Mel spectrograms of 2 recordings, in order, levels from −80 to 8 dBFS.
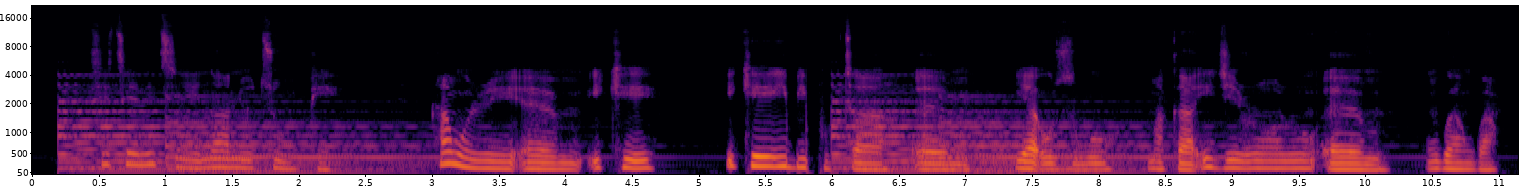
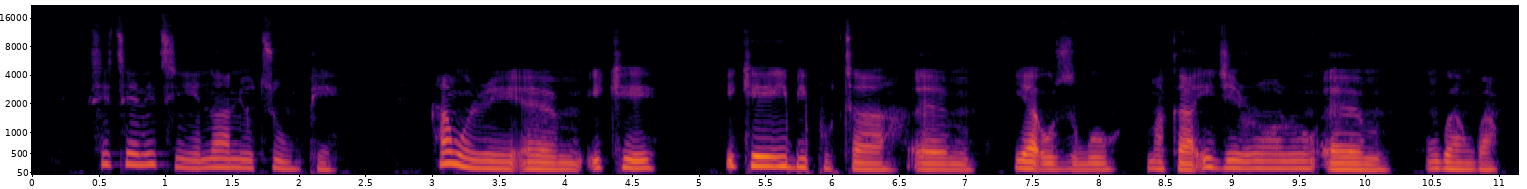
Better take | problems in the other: second | background sound (Bell); 12 dB below the speech

